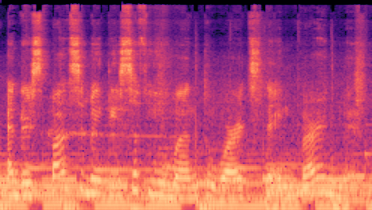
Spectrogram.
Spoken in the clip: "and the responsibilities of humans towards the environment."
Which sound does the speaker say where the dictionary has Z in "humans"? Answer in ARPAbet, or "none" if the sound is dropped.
none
